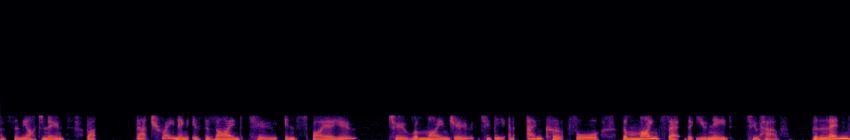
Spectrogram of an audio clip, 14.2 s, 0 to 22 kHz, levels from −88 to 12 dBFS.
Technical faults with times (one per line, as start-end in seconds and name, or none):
1.45-4.32 AMR rate drop
6.78-9.57 AMR rate drop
